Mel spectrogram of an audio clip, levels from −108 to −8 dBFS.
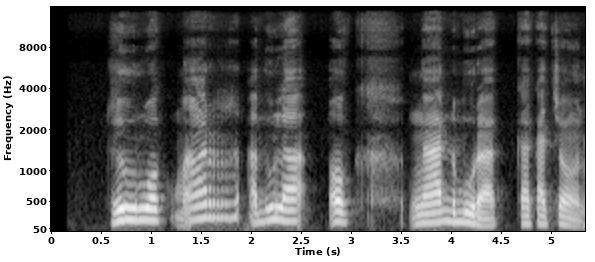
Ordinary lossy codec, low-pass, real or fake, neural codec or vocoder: AAC, 96 kbps; 14.4 kHz; fake; vocoder, 44.1 kHz, 128 mel bands every 512 samples, BigVGAN v2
